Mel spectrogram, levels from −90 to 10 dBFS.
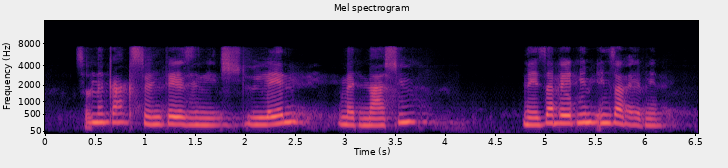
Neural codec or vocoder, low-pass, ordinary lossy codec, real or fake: codec, 16 kHz, 1 kbps, FreqCodec, larger model; 7.2 kHz; none; fake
